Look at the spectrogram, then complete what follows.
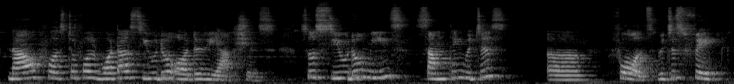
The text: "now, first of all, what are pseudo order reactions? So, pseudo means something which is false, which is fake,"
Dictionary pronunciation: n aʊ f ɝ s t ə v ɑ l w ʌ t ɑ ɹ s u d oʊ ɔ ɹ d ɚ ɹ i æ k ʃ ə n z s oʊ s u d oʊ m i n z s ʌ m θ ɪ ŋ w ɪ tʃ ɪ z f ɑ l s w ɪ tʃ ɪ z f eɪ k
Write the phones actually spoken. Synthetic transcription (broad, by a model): n aʊ f ɝ s t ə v ɑ l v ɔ t ɑ ɹ s u d oʊ ɔ ɹ d ɚ ɹ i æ k ʃ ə n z s oʊ s u d oʊ m i n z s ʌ m t ɪ ŋ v ɪ tʃ ɪ z f ɑ l s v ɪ tʃ ɪ z f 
